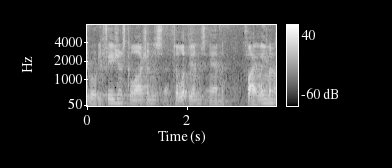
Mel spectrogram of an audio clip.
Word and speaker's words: Philemon: Colossians and Ephesians and Philippians, and we call it Philemon, but it's actually pronounced Philemon.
